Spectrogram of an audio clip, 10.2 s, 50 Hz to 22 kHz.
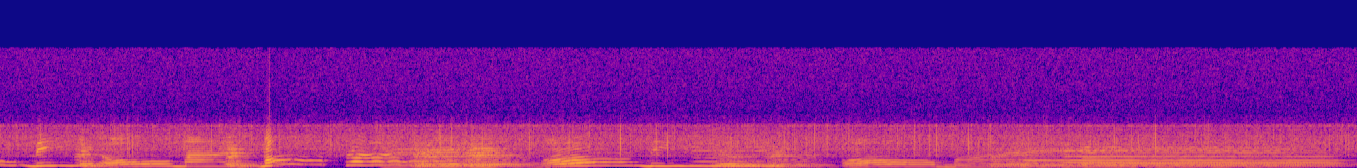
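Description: The closing bars of a 1938 swing-band 78 rpm shellac record: sliding, swooping band phrases, then a final chord held from about seven and a half seconds in and starting to fade near the end, over the record's surface hiss.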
